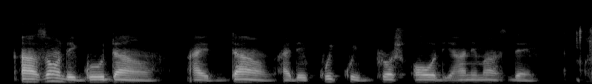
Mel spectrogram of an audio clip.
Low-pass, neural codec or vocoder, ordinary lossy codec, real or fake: 7.2 kHz; codec, 16 kHz in and 24 kHz out, 1 kbps, XY-Tokenizer; none; fake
